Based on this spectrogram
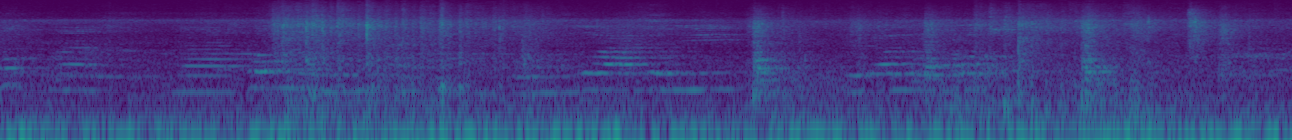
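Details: Spotted dove of the Vietnamese 'cu thổ đồng' type giving steady, tonal coos in a short series, partly masked by people talking and clattering noises, over a constant background hiss.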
